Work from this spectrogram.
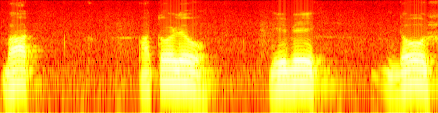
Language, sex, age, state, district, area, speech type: Goan Konkani, male, 60+, Goa, Salcete, rural, spontaneous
